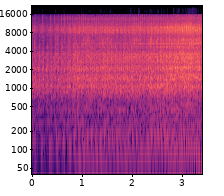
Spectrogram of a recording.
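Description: Single-cylinder bike running with an uneven, rough beat of about four pulses a second and a clattery edge; engine noise abnormal, cause unknown.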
